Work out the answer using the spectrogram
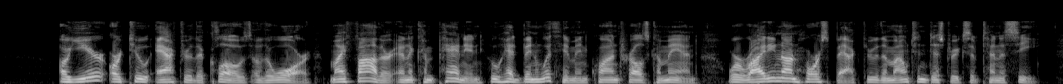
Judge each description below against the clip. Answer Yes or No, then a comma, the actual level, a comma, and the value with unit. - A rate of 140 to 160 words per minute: No, average, 185 wpm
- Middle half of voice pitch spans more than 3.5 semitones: Yes, average, 4.0 semitones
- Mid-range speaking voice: No, low, 110 Hz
